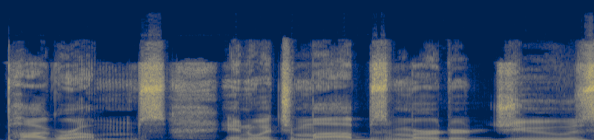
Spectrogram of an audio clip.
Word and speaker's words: pogroms: I probably said it wrong in the first one. Whatever. Pogroms. I said programs a bunch of times and I explained it weirdly. Pogroms. I'll just say pogroms.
